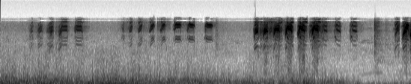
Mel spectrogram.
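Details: Hungry young great tits about to fledge, in a pollard willow, beg in bursts of rapid, harsh, high chattering notes, each burst about half a second long, over a low rumbling background.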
